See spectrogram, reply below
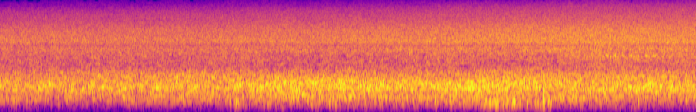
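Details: Steady roar of surf and wind with no animal calls.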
